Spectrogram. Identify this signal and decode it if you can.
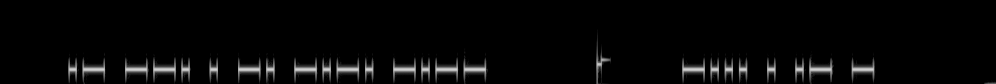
Morse code, heard as a keyed tone, about 17 wpm, 700 Hz. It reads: AGENCY BEAT
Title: Sentences from Top 1300 Words - New Word Drill Alt - 17wpm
